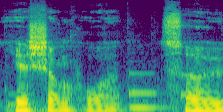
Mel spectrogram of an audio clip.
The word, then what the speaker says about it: 夜生活: 夜生活。So nightlife in New Zealand is quite limited,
